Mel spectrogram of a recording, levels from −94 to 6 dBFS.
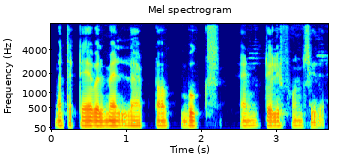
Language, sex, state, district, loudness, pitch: Kannada, male, Karnataka, Bangalore, -20 LUFS, 90 Hz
